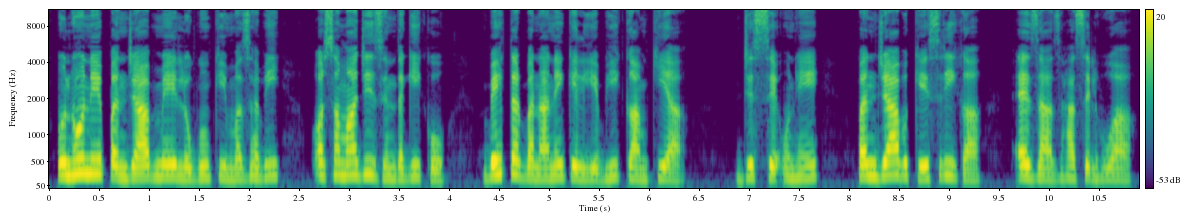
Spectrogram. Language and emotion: Urdu, neutral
